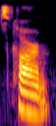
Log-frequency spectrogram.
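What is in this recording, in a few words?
"skarn", English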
